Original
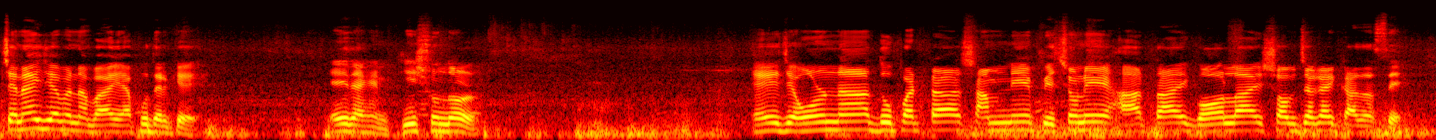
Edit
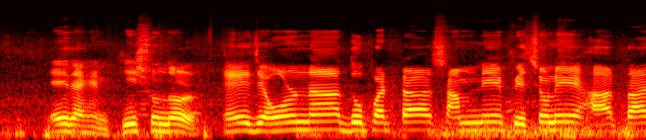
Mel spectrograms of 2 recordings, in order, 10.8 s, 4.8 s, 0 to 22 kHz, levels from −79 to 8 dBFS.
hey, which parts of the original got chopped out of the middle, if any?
3.7 s to 5.6 s

